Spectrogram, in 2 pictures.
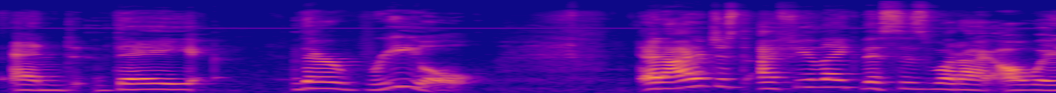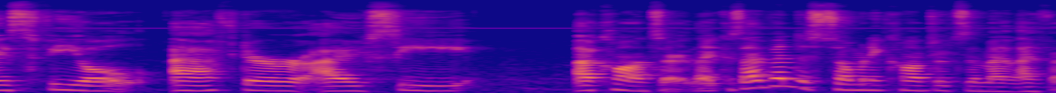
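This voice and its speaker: A woman vlogger chatting casually in a rambling, excitable way with many fillers. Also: on the low side. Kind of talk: casual chat.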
